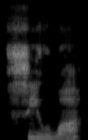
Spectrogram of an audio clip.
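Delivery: silwa with W sound for V. Shown as a demonstration. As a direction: say silwa as sil-wa, V as W. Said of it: "You can hear I'm pronouncing that V like a W".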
